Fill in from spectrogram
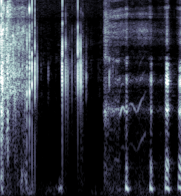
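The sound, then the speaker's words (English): Loud rustling from fumbled headphones: a dense crinkly burst at the start, then a series of short, sharp scraping and crackling bumps, with a faint wavering whistle partway through. No one speaks. “Yep, and that was that loud rustling noise for a little bit.”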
